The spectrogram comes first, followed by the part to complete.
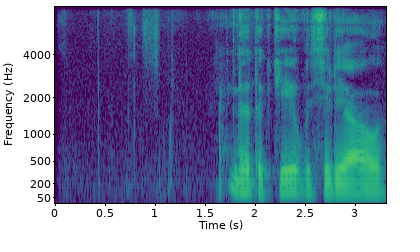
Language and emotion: Russian, neutral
